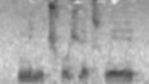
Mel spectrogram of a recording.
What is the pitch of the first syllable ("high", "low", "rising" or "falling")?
falling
